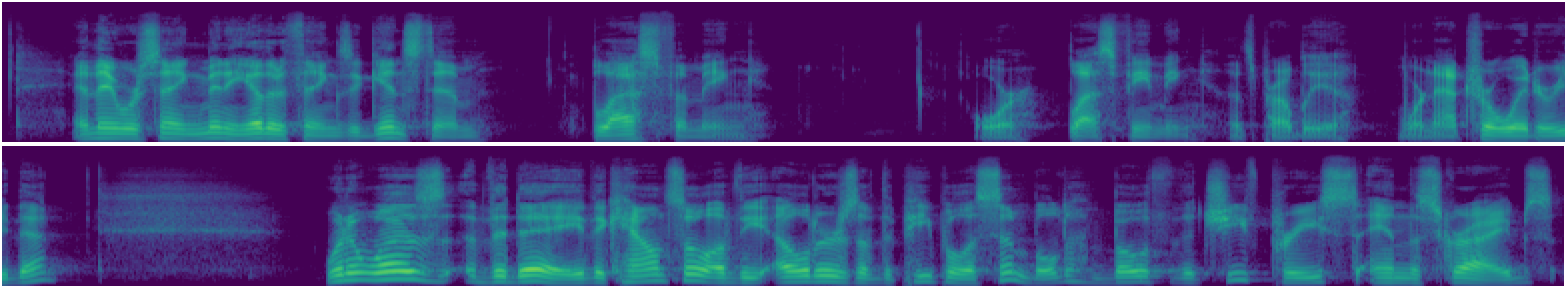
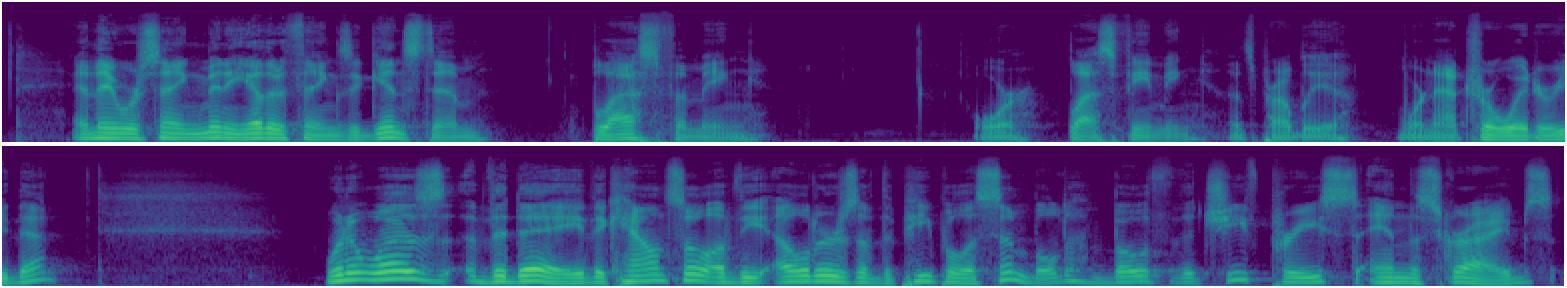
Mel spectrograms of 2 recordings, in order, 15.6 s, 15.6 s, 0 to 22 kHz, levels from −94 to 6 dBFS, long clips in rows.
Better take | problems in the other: second | thin; somewhat; fading below 550 Hz

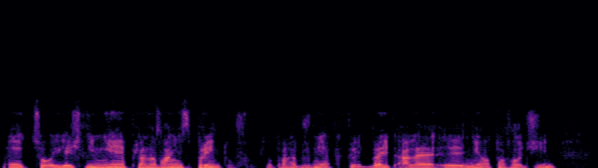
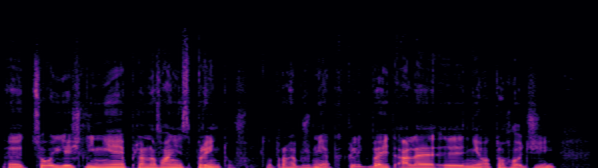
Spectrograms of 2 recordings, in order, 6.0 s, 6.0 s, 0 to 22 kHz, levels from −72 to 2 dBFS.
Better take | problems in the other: second | garbled, watery; badly; nothing above 7.5 kHz

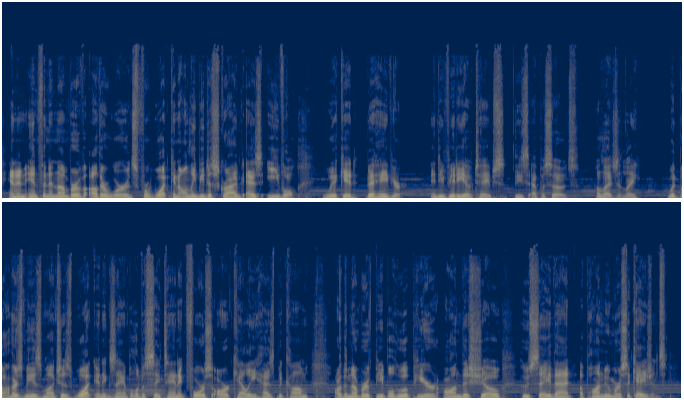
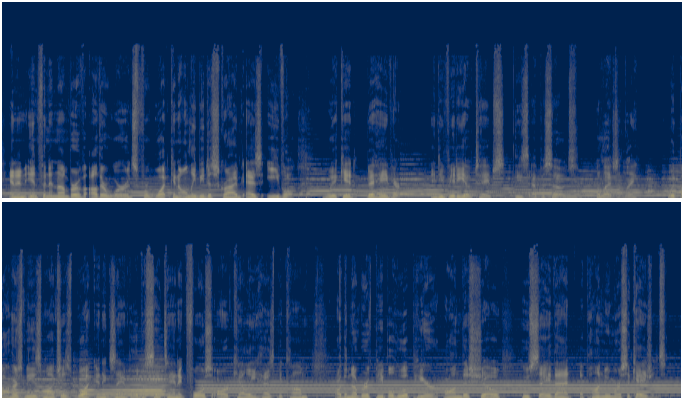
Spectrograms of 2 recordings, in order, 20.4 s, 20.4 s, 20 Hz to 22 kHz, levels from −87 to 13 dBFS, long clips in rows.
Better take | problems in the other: first | background music; loud; throughout; 3 dB below the speech; faint in the first

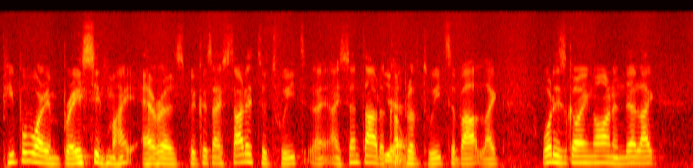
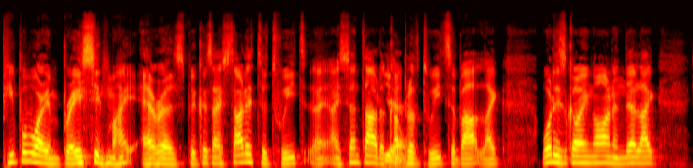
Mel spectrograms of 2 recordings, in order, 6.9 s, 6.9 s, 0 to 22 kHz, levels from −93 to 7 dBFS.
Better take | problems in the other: second | hiss; noticeable; throughout; 20 dB below the speech

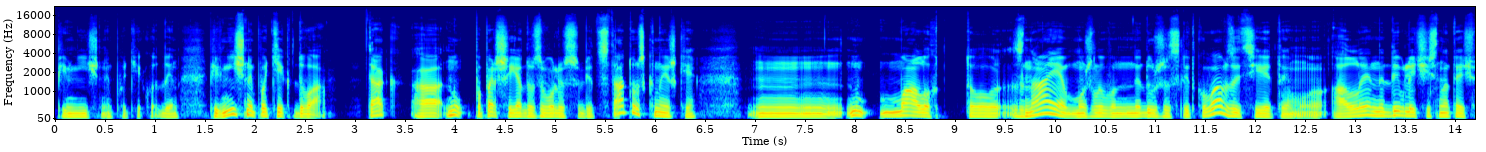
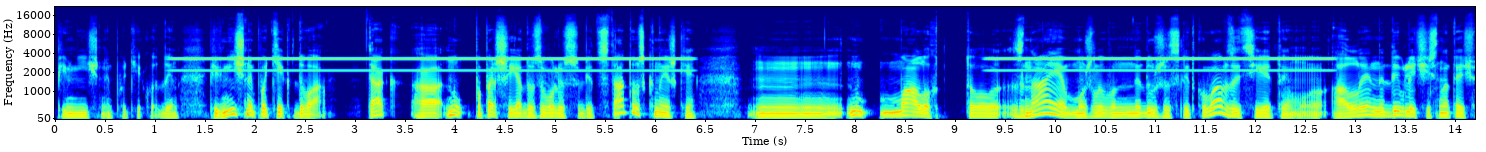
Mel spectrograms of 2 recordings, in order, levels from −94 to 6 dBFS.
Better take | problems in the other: first | high-pitched whine; loud; from 1 to 6.5 s and from 9.5 to 13 s; 3 kHz, 9 dB below the speech

